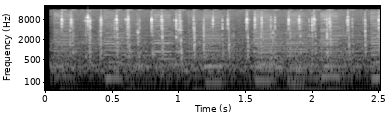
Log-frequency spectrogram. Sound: typing

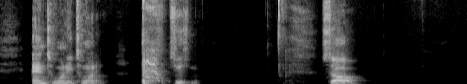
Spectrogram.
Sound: coughs

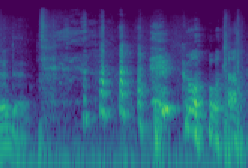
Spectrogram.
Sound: laughs

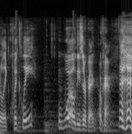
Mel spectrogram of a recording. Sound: laughs

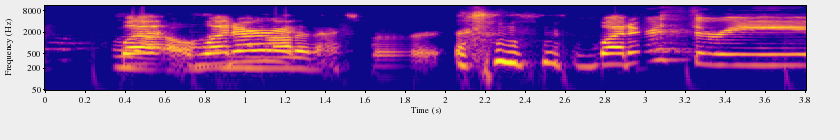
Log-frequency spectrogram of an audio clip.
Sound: laughs

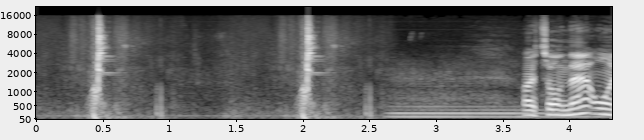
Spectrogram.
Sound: club strikes ball

